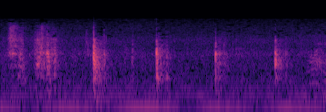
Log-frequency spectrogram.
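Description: Radio sound-effect footsteps: boot heels knocking on a wooden floor, slow and even, about one step every three-quarters of a second, after a couple of scuffing sounds at the start.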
